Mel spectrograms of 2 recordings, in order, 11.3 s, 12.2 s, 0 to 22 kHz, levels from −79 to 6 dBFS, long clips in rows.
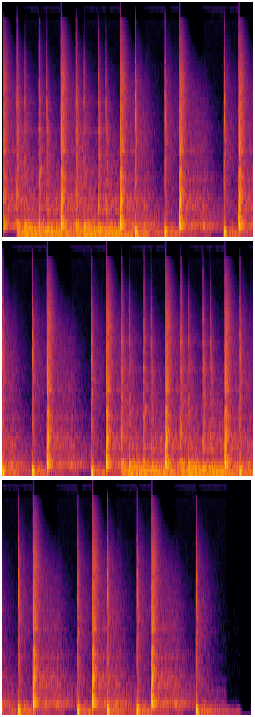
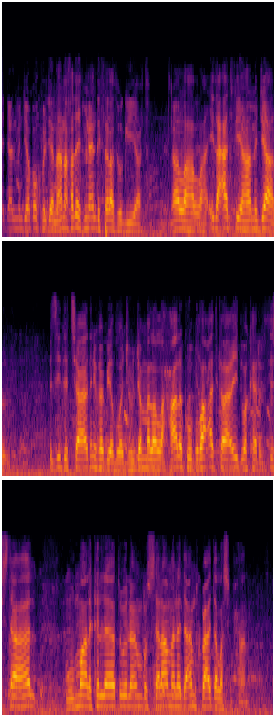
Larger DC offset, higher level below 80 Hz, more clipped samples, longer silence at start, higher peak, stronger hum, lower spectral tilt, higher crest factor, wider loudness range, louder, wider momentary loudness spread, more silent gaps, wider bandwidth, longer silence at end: neither; first, -24 dBFS vs -36 dBFS; first, 0.2% vs under 0.1%; about the same, 0 s vs 0 s; about the same, 0 dBFS vs 0 dBFS; neither; second, -5 dB/octave vs -6.5 dB/octave; about the same, 14 dB vs 16 dB; about the same, 2 LU vs 2 LU; about the same, -15 LUFS vs -16 LUFS; second, 11 LU vs 14 LU; neither; first, over 20 kHz vs 8.6 kHz; first, 0.35 s vs 0 s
